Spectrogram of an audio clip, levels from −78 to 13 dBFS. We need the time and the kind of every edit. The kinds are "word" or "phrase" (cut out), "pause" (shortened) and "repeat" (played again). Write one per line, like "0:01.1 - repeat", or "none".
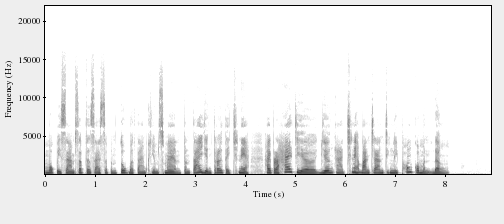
none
